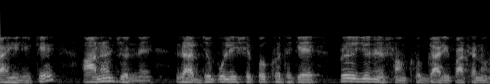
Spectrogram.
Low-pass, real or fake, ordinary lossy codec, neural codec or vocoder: 3.6 kHz; fake; none; codec, 16 kHz, 16 kbps, FunCodec, trained on Chinese and English, 50 frames a second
